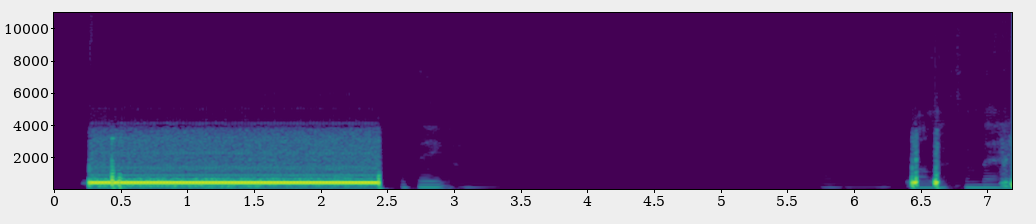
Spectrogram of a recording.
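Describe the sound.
A steady, loud telephone dial tone holds for about two seconds while a call is being placed, then cuts off to near silence broken by a few faint blips and short clicks.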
